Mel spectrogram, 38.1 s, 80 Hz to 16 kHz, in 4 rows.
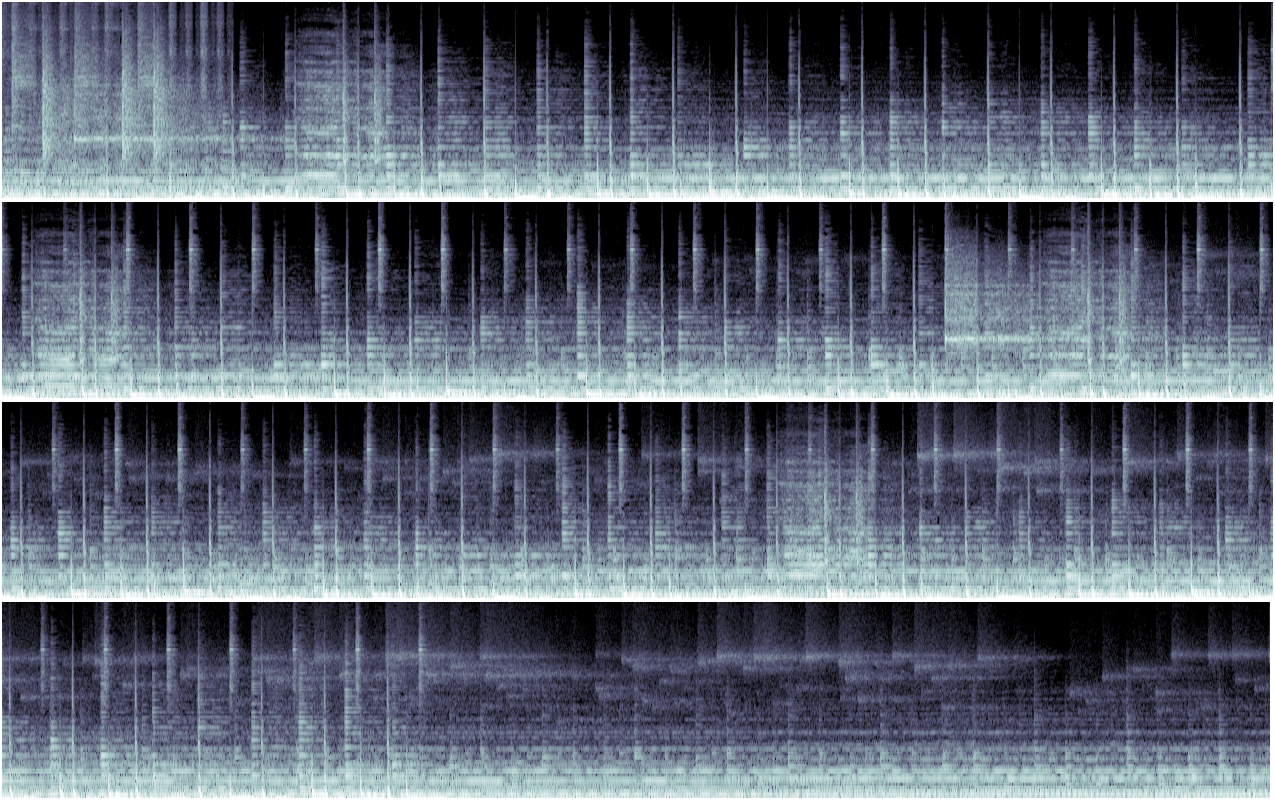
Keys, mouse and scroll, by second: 1.3 click, 6.4 ctrl+z, 7.6 click, 11.8-21.7 drag, 21.8-38.1 drag.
